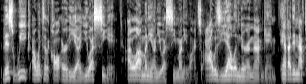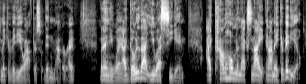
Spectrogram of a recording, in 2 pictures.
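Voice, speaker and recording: A man hosting a live stream, chatting casually in a rambling, excitable way with mild swearing. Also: medium pitch, fast talker. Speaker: live-stream host of a fan channel.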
